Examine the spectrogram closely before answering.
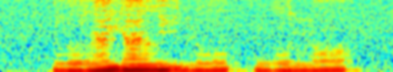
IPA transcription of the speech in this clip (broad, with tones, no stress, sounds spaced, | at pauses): l o˨ l ã˨˦ j ã˦ l i˦˨ n o˧ | w o˨ n ɔ˧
